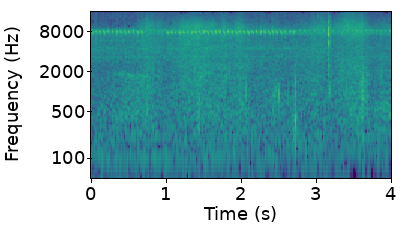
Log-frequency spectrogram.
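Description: Insects trilling steadily in a high, rapidly pulsing note that breaks off briefly twice, over soft footsteps of someone walking, with one sharp click about three seconds in.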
